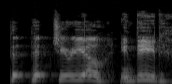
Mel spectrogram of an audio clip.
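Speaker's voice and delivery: high, hammed-up posh British accent; jokey upper-class British voice; mock British accent. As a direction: play a silly British toff saying cheerio. Mock English toff phrase.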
